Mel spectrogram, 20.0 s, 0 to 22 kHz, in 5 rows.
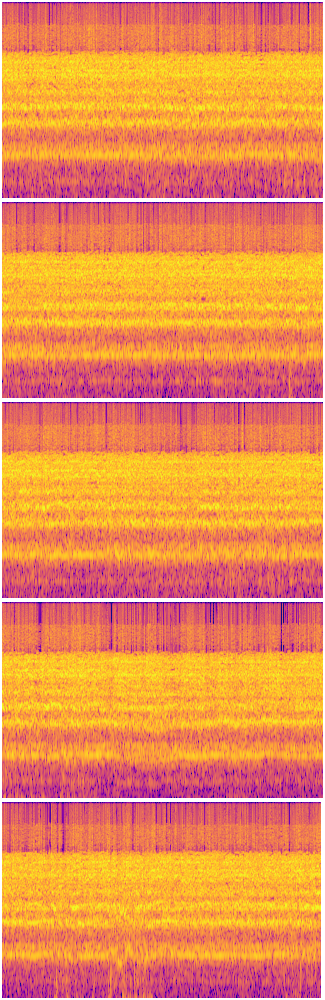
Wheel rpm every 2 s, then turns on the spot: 240, 230, 230, 230, 230, 230, 230, 230, 230, 230.
none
